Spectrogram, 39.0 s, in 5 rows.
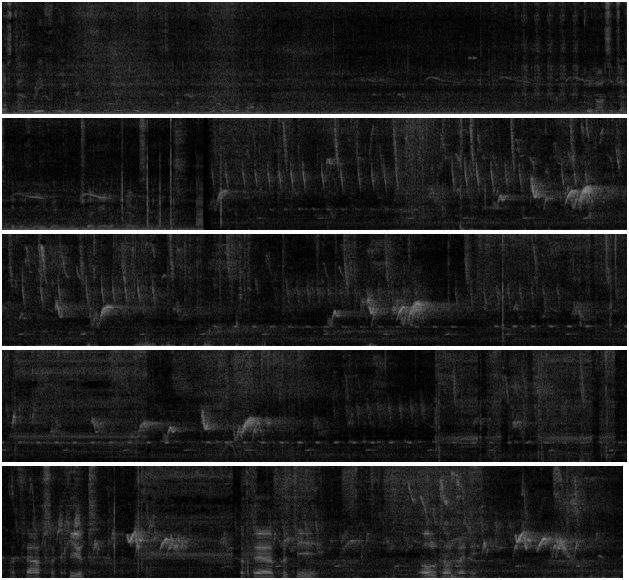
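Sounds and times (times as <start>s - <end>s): birds upward-sweeping calls: 0.0s - 9.2s, 10.4s - 39.0s
low rumble: 0.0s - 10.3s.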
